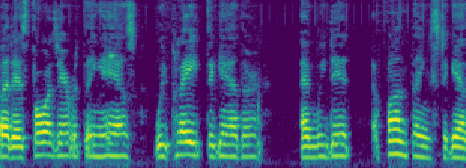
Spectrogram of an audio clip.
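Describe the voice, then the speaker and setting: On a very clean recording with a silent background, a woman speaks slowly-ish in a fairly low, dark, mellow voice at a fairly slow pace. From East Texas, rural. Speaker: oral history interviewee. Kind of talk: oral history interview.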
